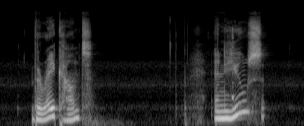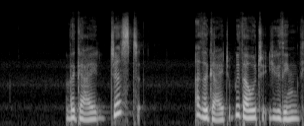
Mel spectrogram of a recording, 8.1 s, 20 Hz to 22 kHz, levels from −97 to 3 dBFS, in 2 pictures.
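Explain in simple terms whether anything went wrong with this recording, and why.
At about 3.10 s there is a tiny, split-second glitch that doesn't belong to the rest of the sound. This is damaged data in a compressed stream. A small piece of the compressed file was corrupted, so the player couldn't read that stretch properly. While it hunted for the next readable chunk of data, the sound glitched briefly before the audio picked up again.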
